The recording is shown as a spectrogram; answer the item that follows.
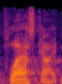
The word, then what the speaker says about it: Pulaski: In Pulaski County, Indiana, and yes, we pronounce it Pulaski, not Pulaski, Pulaski, I don't know why, we just do.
